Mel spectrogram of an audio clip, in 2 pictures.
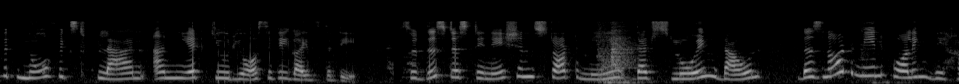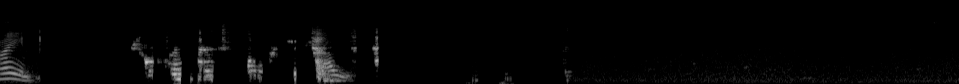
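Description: From 1.93 to 4.62 s, periodic USB or driver dropouts occur: something stalls the audio driver or USB transfer every 64 ms, and each time about a millisecond of speech is replaced by silence. Roughly forty of these gaps produce an even train of small ticks, audible only while the talker is speaking.

Overlapping the end of that stretch, from 3.85 to 4.10 s, the other side's voice leaks through, most likely because the echo canceller left part of the loudspeaker signal in the microphone feed. It sits about 25 dB below the talker, a faint second voice in the background. The same leak returns briefly from 9.96 to 10.03 s, about 20 dB down.

From 10.32 to 13.09 s, the talker's speech is suppressed in double talk. With both sides speaking at once, the canceller likely fails to separate the two and pulls the near-end voice down, by as much as about 40 dB and for about two seconds in total. The talker fades and breaks up in pieces. 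Across almost the same span, from 10.91 to 13.41 s, the other side's voice leaks through at about 5 dB above the talker, so the far voice dominates.

From 13.41 to 15.22 s, the echo canceller gates the background hard while the loudspeaker plays. Room sound falls by up to about 40 dB, for roughly 1.5 s in total, and returns when the gate releases. Within this stretch, leaked far-end voice can be heard again from 14.29 to 14.70 s, about 25 dB down, and just after it, from 15.22 to 15.33 s, about 20 dB down.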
